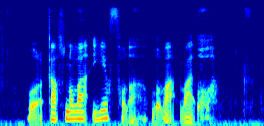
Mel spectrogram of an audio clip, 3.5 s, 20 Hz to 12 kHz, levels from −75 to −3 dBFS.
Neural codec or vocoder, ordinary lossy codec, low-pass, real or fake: autoencoder, 22.05 kHz, a latent of 192 numbers a frame, VITS, trained on many speakers; AAC, 64 kbps; 9.9 kHz; fake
